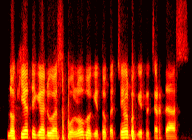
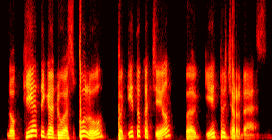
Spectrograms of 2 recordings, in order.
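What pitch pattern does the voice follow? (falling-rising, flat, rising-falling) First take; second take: flat; rising-falling. First: The pitch stays flat throughout the phrase. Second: The pitch rises and then falls. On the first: "Intonasi yang pertama yang flat" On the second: "nadanya dari naik ke turun"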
